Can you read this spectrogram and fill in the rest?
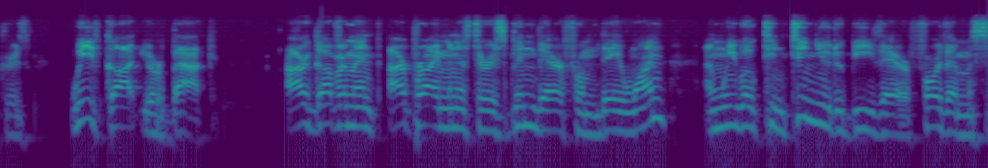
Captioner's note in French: voix de l'interprète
